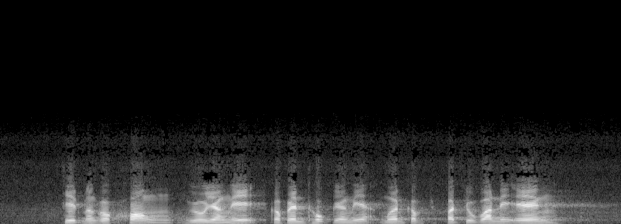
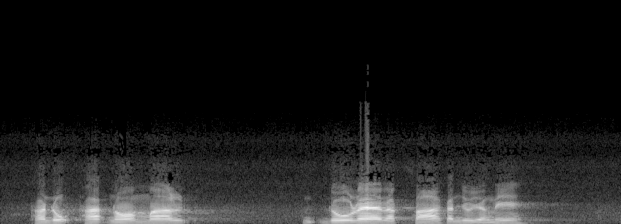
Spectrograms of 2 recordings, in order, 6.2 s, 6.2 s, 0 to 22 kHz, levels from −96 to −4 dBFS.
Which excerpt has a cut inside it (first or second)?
first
